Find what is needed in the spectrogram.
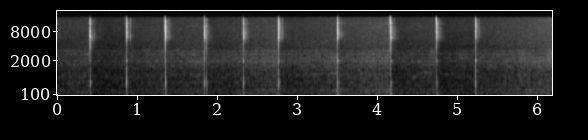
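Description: Ten sharp clicks of light taps on a small plastic vial, about two a second with a couple of slightly longer gaps, as a tarantula sling is tapped out of it into its new container.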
